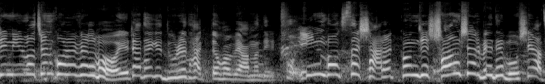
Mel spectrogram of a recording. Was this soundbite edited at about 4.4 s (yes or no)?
no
